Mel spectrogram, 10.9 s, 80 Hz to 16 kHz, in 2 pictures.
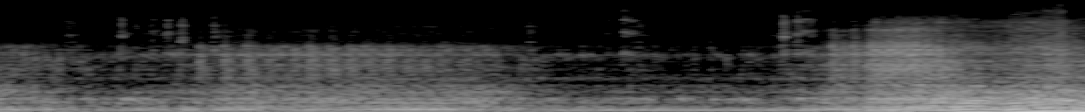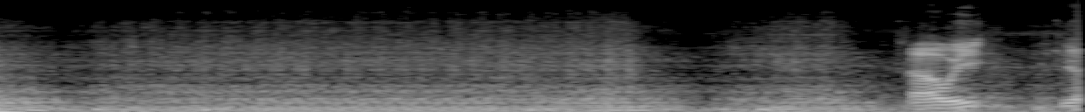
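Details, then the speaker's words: Renault Kangoo 1.9 diesel (D55), cold start: cranks, struggles, then catches with an uneven, lumpy, clattering rev that surges. Hard, rough start with smoke; an injector problem is suspected, not confirmed. "donc du coup il a du mal à démarrer"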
